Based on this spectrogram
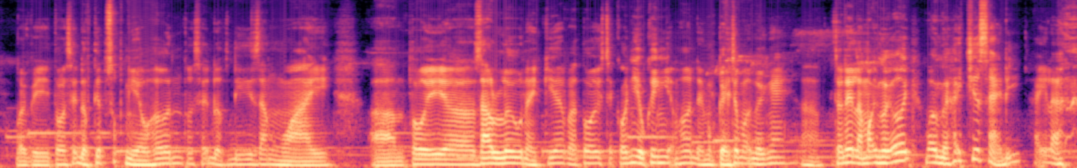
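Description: Somewhat breathy and at medium pitch, a man talks at a fairly quick pace with lively intonation. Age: young. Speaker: livestreamer. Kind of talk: casual livestream chat with viewers. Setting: live stream on Facebook. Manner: halting, many fillers.

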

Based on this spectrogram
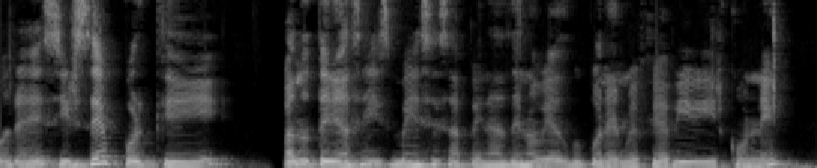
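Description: A woman's dark, mellow tone carries an audible room echo. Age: 30s. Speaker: domestic violence survivor sharing her story. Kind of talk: personal testimony in interview.

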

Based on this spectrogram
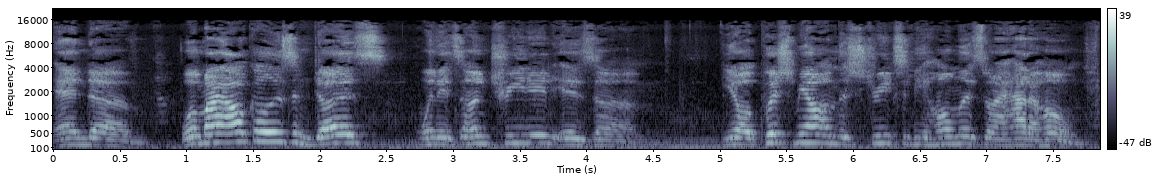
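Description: Lively intonation marks a man's high voice as he talks at a moderate pace over noticeable background noise. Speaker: addiction counseling student, AA member. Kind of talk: testimony. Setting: meeting room with audience. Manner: halting, many fillers.

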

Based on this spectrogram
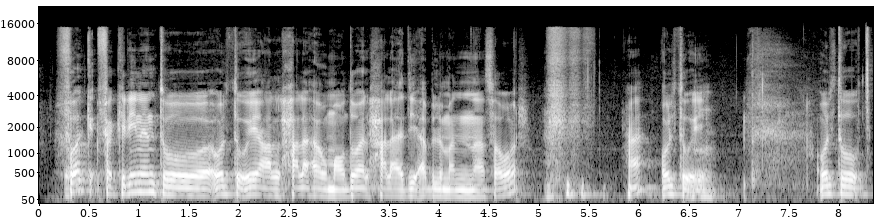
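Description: A man with an Egyptian accent, fairly low-pitched, at a fairly slow pace with long, frequent pauses, ordinary pitch variation, very even loudness, and noticeable background noise. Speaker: podcast co-host. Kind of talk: casual chat.

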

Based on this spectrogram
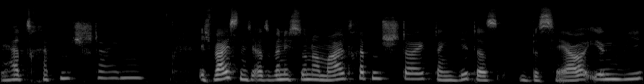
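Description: A woman with an unremarkable speaking voice talks at a fairly slow pace, her fairly high pitch showing ordinary variation. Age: 20s. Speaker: podcast co-host. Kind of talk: casual chat.

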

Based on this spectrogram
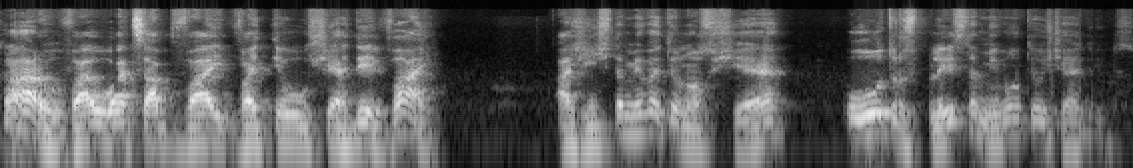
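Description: At a moderate pace, a man with a medium-pitched, dark, mellow, somewhat breathy voice speaks with lively intonation and big swings in loudness. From Espírito Santo, Brazil. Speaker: fintech executive. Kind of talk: live interview.

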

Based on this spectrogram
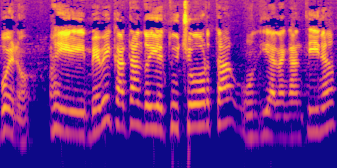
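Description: A man's bright, sharp tone with lively intonation at a fairly quick pace. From Uruguay, Montevideo. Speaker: comedian. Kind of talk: interview.

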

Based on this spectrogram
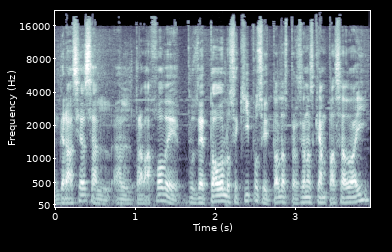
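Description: This man has an unremarkable speaking voice, pitched fairly low with ordinary pitch variation. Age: 40s. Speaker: graphic designer and agency founder. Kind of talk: casual interview. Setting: studio.

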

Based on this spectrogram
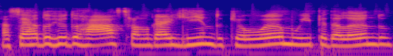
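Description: Fairly high in pitch, a woman speaks at a fairly slow pace in a plain, everyday voice. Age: 20s. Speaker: professional cyclist. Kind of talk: interview.

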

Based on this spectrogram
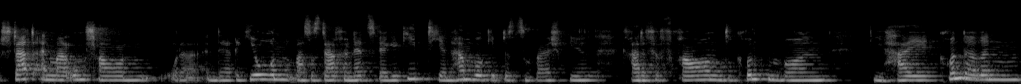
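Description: Very slowly, a woman talks at a medium pitch in a somewhat breathy voice with fairly even intonation, and audible room echo surrounds her. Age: 40s. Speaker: entrepreneur. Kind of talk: interview.

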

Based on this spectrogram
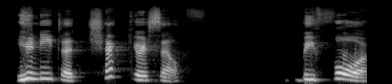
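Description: At a fairly slow pace, a woman with a Nigerian accent speaks at a fairly high pitch with very wide pitch swings. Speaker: communications strategist. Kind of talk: casual interview chat. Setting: studio.

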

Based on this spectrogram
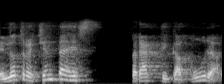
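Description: This voice belongs to a man. He lets his pitch range very widely. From Uruguay. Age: 30s. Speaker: digital business consultant and writer. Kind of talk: casual interview on a live stream. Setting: Instagram live. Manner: halting, many repetitions.

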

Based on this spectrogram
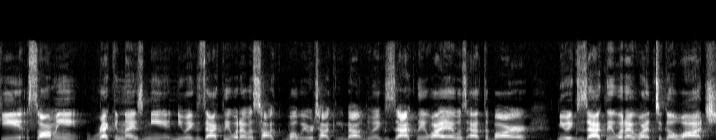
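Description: In a very clean recording with a silent background, a woman with a normal speaking voice talks at a fairly high pitch and a moderate pace, her intonation fairly even. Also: hardly any pauses. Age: 20s. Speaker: podcast guest. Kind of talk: casual chat.

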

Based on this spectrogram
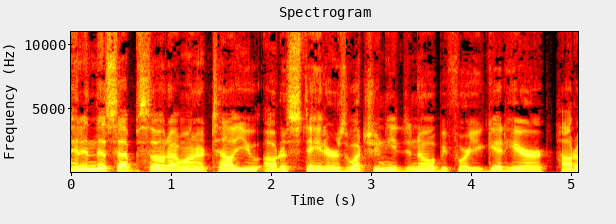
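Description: In a plain, everyday voice, a man talks at a medium pitch and moderate pace. His intonation is fairly even. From Minnesota, US Upper Midwest. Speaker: real estate broker and podcast host. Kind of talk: casual podcast monologue.

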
